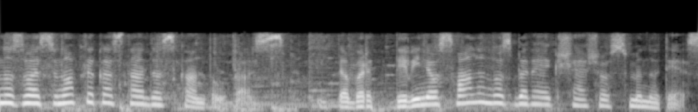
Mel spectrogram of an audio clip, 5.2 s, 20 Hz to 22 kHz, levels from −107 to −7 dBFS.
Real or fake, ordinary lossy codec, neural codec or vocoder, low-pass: fake; AAC, 48 kbps; codec, 16 kHz, 8 kbps, FunCodec, trained on Chinese and English, 25 frames a second; 7.2 kHz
